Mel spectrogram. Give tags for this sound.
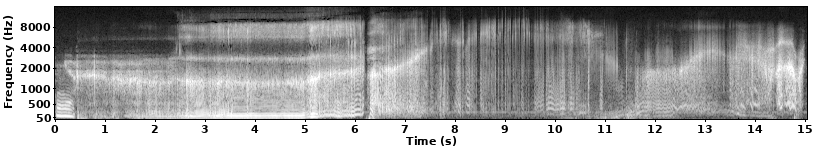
gurgling; mouth; slurp; sucking

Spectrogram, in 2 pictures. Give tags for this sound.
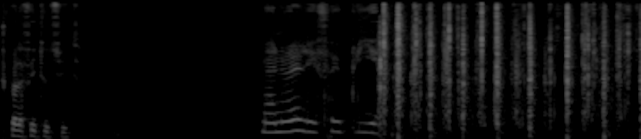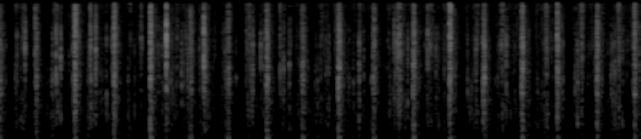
messac; mysounds

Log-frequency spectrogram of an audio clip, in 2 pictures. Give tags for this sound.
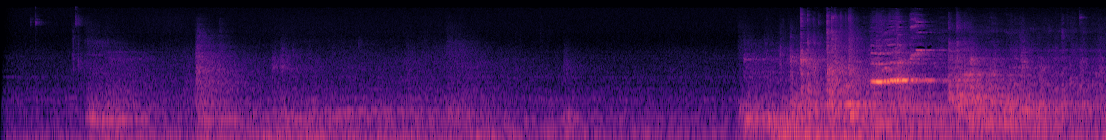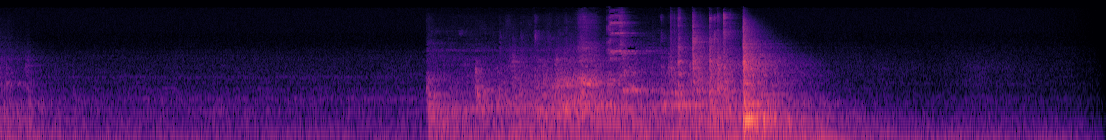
closing; elevator; machine; open; opening; russia

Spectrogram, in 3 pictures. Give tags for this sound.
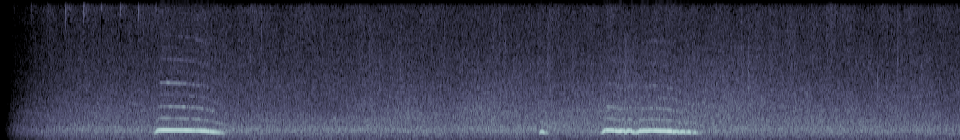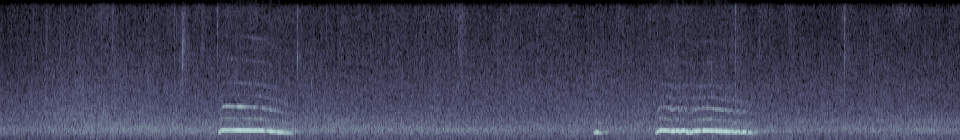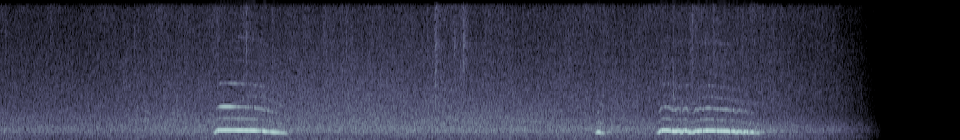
Ambience; Hoot; Night-time; Owl; Tawny

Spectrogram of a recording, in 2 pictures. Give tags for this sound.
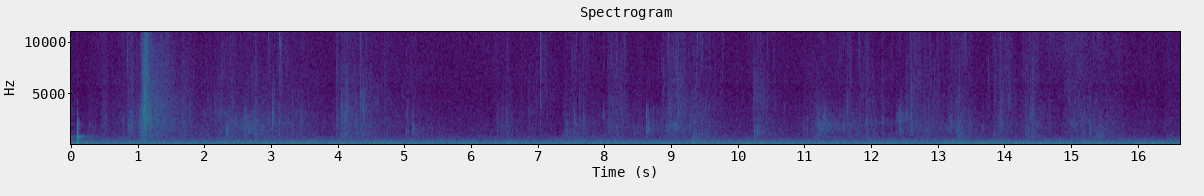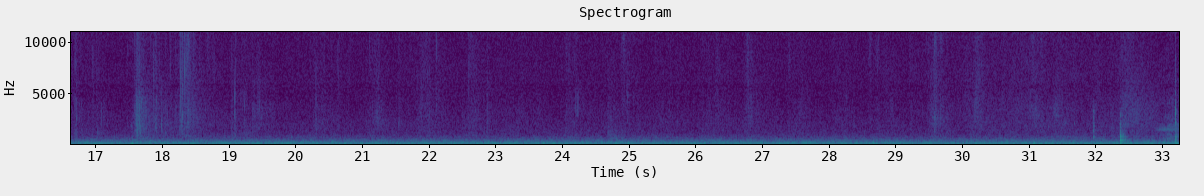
crackle; glitch; salt; steps

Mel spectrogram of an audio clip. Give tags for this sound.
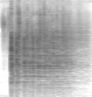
dice; roll; recording; effect

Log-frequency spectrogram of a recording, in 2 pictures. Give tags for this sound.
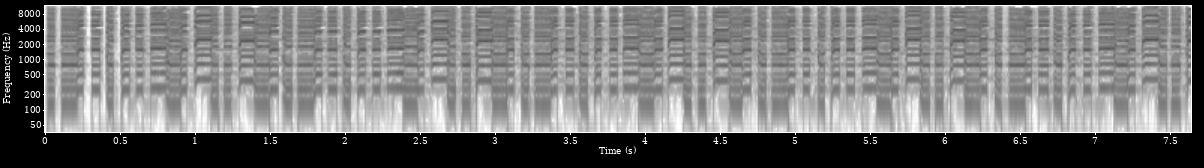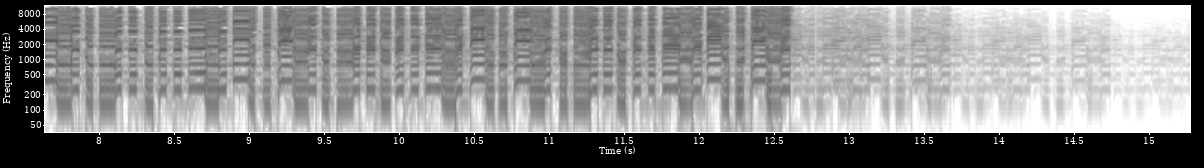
trance; goa; electro; loop; lead; synth

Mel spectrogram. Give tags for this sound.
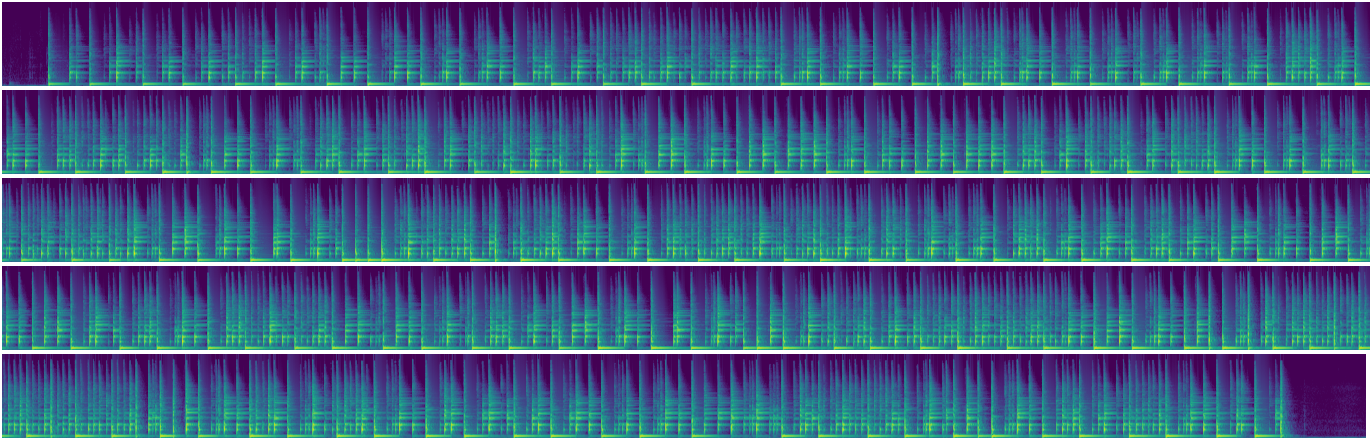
CompMusic; percussion

